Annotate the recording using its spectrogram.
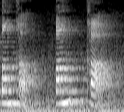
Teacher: نون کی آواز ناک میں جا رہی ہے, آواز ہم چھپا کے پڑھ رہے ہیں تو ہم اس کو کیا پڑھتے ہیں, پنکھا نہیں پڑھتے, ہم اس کو پڑھتے ہیں پنکھا پنکھا.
